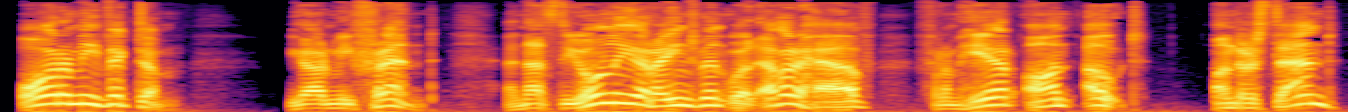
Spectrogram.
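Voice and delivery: high, forceful hero's outburst; emotional, emphatic character voice, pitched well up; impassioned Gorm. Acted. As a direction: declare friendship as if giving orders, fiercely.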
